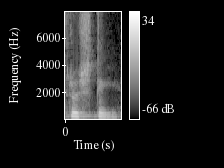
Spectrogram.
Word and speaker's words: Srishti: We have heard of Srishti, but this is a very unique name, Srishti. So in Marathi, the word Ri is pronounced as Ru. So that is why the pronunciation goes Srishti.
